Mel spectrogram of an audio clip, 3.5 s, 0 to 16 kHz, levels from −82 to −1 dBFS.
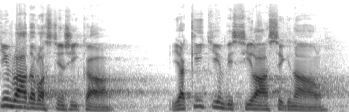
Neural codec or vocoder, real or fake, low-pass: none; real; 14.4 kHz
